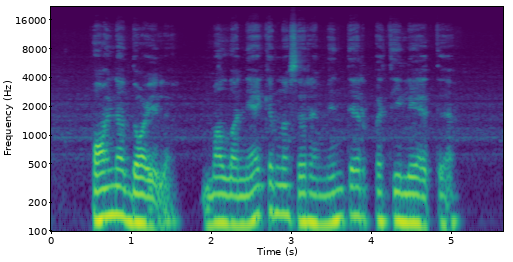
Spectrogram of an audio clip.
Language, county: Lithuanian, Vilnius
